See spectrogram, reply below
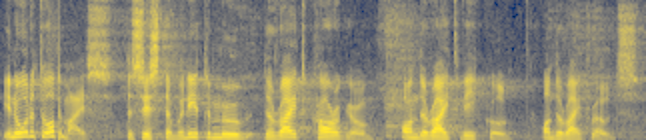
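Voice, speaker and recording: A man giving a formal prepared speech as a conference speaker, measured and deliberate, repeating key phrases for emphasis. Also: on the high side, creaky, a bit bright, big-room sound.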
